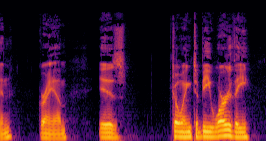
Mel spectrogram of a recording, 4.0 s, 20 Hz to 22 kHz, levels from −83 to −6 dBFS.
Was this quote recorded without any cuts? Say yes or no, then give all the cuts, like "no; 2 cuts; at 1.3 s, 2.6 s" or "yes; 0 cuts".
yes; 0 cuts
